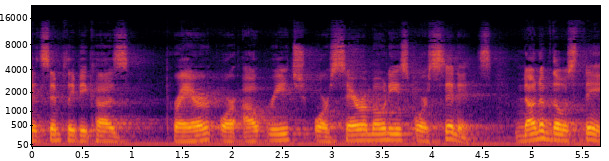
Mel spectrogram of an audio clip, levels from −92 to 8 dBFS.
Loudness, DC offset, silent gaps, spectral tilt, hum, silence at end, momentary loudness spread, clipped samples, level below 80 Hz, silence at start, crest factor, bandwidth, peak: -17 LUFS; under 0.1%; none; -5 dB/octave; none; 0 s; 8 LU; under 0.1%; -40 dBFS; 0 s; 16 dB; 13 kHz; -2 dBFS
